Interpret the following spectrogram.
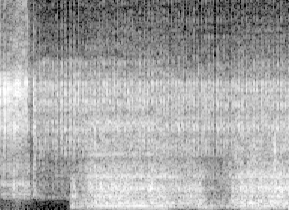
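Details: Washing machine after its faulty control board was replaced: a steady motor hum with a light, even mechanical rattle as the agitator works; the washer runs normally, the fault was the board.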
